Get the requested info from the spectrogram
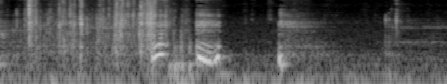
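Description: Thin clear plastic bag crinkling as fingers work it open to take out a small lens cap. There is a flurry of crackles over the first two seconds, then quieter handling and a light click near the end.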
